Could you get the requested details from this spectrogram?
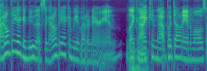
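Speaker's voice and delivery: ordinary talk, nothing marked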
